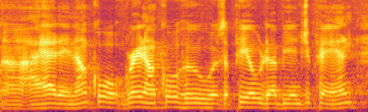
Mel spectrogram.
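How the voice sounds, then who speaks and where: A man with a Texan accent talks at a moderate pace. There is audible room echo and music in the background. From Texas, raised west of Fort Worth. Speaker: Navy veteran and cattle farmer. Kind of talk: interview. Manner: halting, many fillers.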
